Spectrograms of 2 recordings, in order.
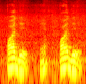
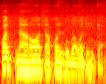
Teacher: Pantulkan bunyi suara huruf dal ketika ia berharakat sukun. Pada lafal qad ada huruf dal yang berharakat sukun. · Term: qalqalah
